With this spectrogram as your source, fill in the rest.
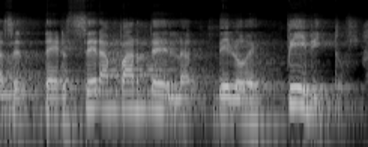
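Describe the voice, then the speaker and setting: With audible room echo and noticeable background noise, the voice shows ordinary pitch variation. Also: man. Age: 60s. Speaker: bible teacher. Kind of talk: bible study teaching. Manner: halting.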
